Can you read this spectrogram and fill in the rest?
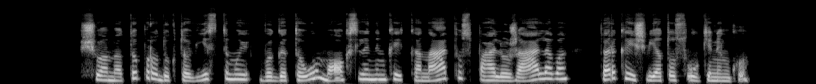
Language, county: Lithuanian, Klaipėda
